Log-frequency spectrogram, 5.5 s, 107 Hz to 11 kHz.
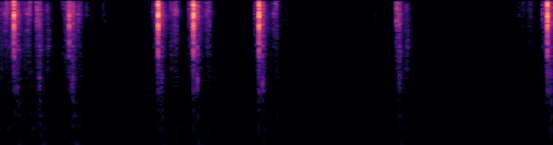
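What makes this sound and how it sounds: White-gloved fingertips press the round keys of a black 1940s Smith-Corona portable typewriter with a metal body and paper loaded. Bright, sharp key clicks and typebar strikes come in short, irregular bursts separated by silent pauses, each strike dying away almost instantly.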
